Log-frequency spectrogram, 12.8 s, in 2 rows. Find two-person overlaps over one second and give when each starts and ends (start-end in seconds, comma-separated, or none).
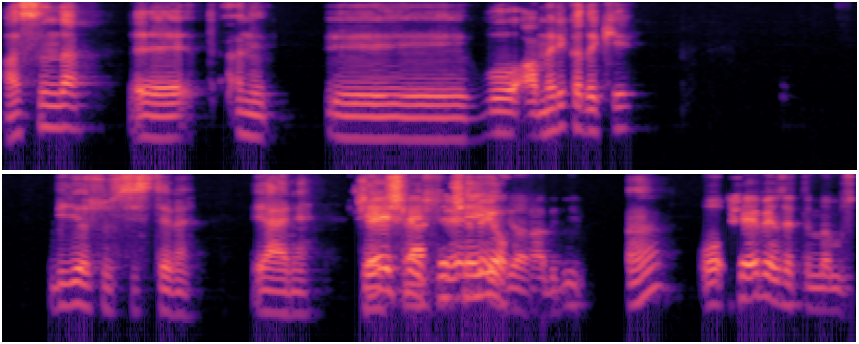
9.1-10.5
